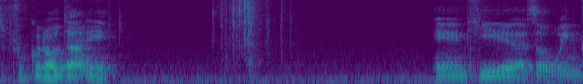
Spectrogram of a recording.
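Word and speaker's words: Fukurodani: It's Fukuro Dani.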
